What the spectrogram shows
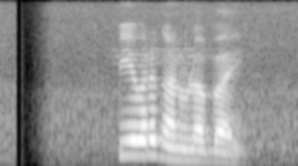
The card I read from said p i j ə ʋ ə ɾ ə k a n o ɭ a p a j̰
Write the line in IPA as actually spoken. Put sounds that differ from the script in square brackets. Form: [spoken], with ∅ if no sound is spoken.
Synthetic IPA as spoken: p i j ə ʋ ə ɾ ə [ɡ] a n [u] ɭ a [b] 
